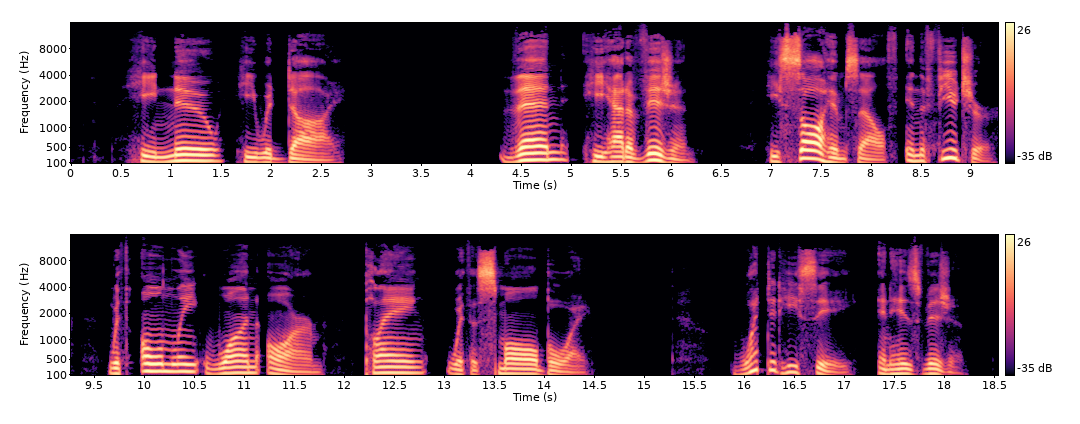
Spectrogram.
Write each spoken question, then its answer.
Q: What did he see in his vision?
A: He saw himself in the future with only one arm, playing with a small boy.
